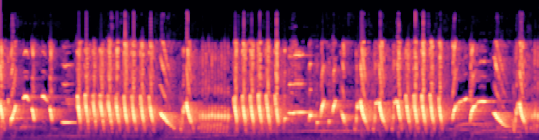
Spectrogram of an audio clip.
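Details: Canary song played as tutor for magpie-robins: sequences of fast, even rattling trills broken by short downward whistled slurs and sharp chips, energetic and high-pitched.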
